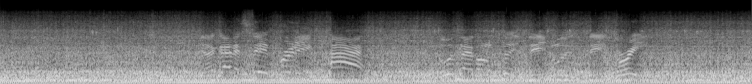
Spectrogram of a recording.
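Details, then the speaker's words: Craftsman T130 riding mower after repairs, blades engaged while mowing: even, unbroken engine hum at constant speed with some chirping, no stumbles or knocks, pulling the deck fine. "now I'm going to do a little cutting with it just to show that everything is working properly"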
